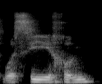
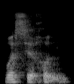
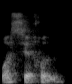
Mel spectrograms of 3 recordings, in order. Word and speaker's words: وسخ: A lot of people pronounce it as wasikhun, but it's just wasikhun, wasikhun.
